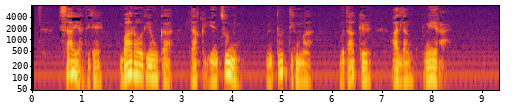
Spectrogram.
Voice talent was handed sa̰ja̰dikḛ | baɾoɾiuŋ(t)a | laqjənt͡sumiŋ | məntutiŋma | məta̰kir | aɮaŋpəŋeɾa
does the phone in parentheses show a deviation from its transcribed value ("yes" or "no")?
yes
